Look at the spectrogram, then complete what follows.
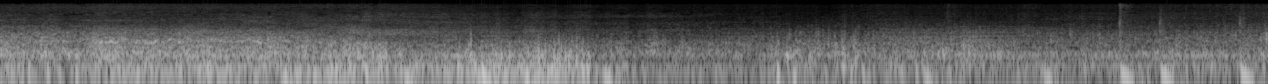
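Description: Wind rushing over the microphone of a moving motorcycle, with the bike's engine running underneath. It eases a little about three seconds in.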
